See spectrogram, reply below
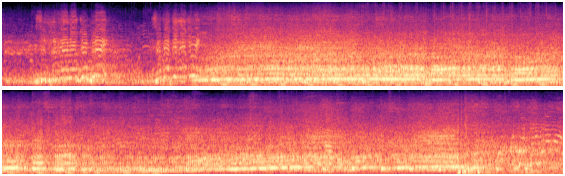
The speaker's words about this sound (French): quand il tourne, ouais, c'est les cailloux, c'est les gravillons. Avec les pneus.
